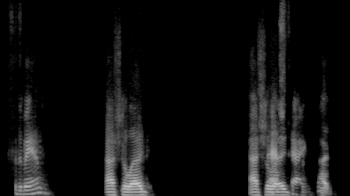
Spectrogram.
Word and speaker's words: Acheleg: Acheleg.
